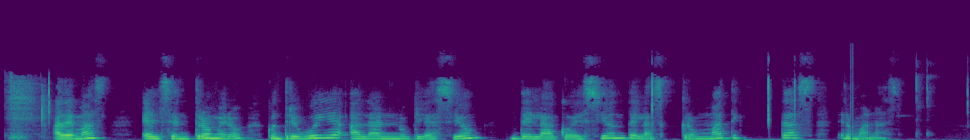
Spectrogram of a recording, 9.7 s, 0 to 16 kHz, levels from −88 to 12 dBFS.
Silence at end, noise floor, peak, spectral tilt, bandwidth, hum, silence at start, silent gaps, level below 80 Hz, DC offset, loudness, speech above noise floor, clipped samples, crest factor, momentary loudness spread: 0.85 s; -55 dBFS; -4 dBFS; -6 dB/octave; 7.6 kHz; none; 0.1 s; none; -52 dBFS; under 0.1%; -20 LUFS; 35 dB; under 0.1%; 18 dB; 13 LU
